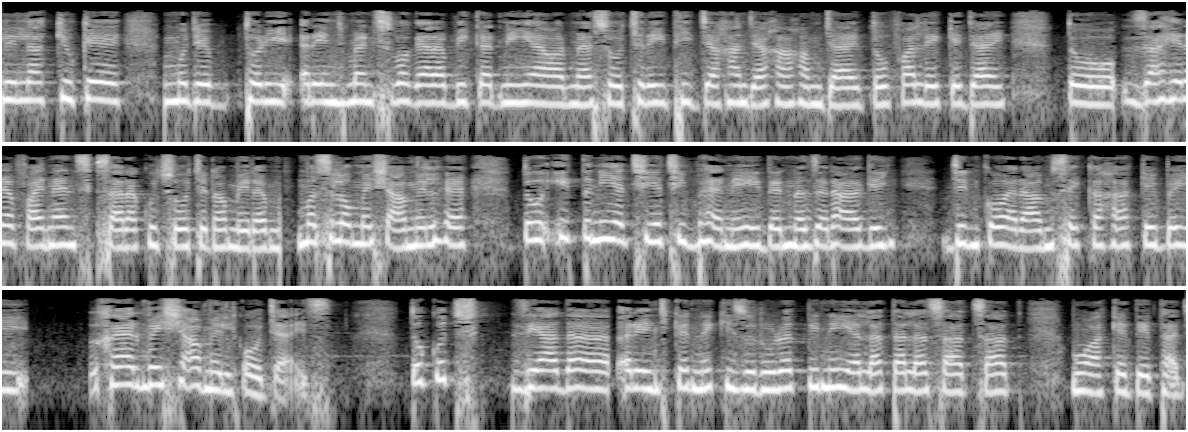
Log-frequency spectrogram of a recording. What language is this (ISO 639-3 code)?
urd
